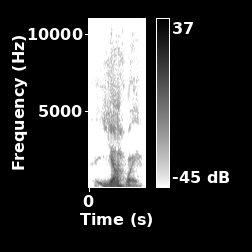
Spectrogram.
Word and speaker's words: Yahweh: to God as as Yahweh. That's the that's the pronunciation scholars use for that name, although we don't exactly know how it was to be pronounced.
